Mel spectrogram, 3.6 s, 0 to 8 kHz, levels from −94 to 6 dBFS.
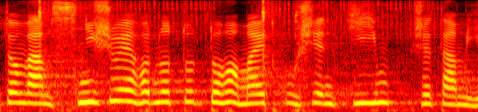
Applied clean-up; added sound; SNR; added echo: none; Mechanisms / Bicycle; 16 dB; none.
